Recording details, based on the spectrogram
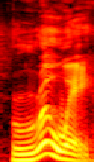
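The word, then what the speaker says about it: Roewe: For instance, SIAC bought failing British Rover and turned it into the Chinese Roway. That's how the Chinese pronounce the brand.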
